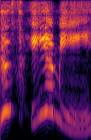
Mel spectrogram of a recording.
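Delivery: tiny, very high, squeaky little voice. Speaker looks forward to Hammy appearing and saying this, in a tiny little Hammy voice. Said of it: "a tiny little voice saying".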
